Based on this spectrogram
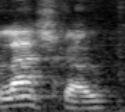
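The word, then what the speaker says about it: Laško: yeah spell l-a-s-k-o but it's pronounced sh because it's got a little thing over the top of it so lashgo go down there well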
